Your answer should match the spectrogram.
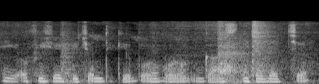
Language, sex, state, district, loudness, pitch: Bengali, male, Assam, Hailakandi, -16 LUFS, 140 Hz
